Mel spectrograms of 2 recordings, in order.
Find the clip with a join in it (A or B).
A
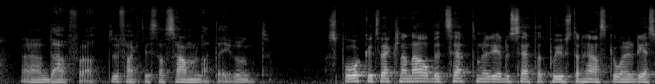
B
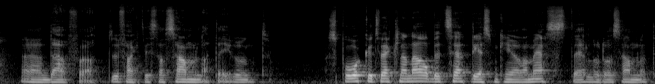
B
